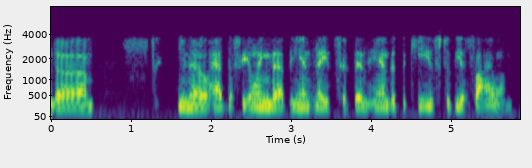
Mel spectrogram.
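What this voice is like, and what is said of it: Non-local regional accent. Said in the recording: “I can tell from your accent, um, you are not a native.”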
